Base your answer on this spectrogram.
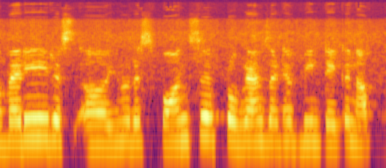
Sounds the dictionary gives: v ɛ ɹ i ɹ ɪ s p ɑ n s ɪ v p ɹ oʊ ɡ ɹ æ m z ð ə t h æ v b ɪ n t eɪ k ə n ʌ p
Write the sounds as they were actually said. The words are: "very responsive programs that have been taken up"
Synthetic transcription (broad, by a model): v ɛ ɹ i ɹ ɪ s p ɑ n s ɪ v p ɹ oʊ ɡ ɹ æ m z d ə t h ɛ v b ɪ n t eɪ k ə n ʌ p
